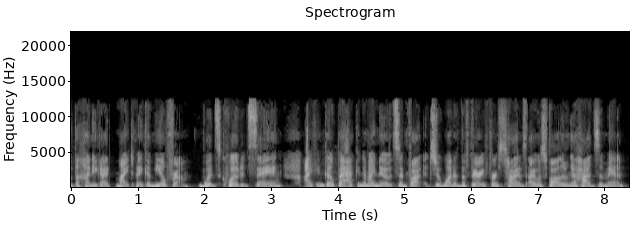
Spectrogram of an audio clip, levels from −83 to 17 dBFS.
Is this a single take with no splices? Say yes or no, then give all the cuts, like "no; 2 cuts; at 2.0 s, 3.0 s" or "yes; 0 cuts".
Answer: no; 1 cut; at 1.9 s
